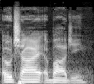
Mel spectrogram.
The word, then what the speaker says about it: Ochai Agbaji: All right, for all the people that don't know my name and how to say it, it's pronounced Ochai Abaji.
